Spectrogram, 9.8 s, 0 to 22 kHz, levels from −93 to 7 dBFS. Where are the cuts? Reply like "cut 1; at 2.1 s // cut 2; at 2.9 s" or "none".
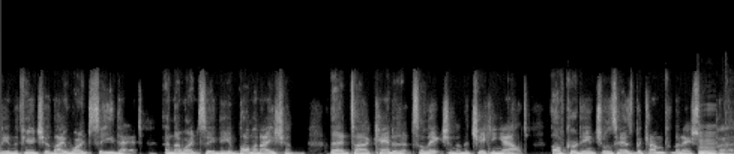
none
